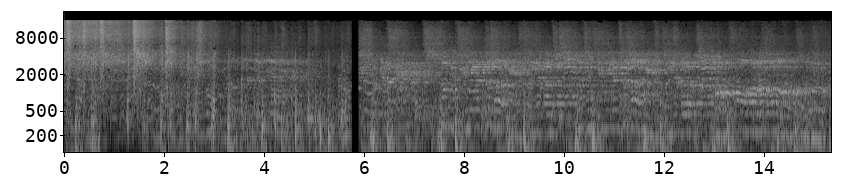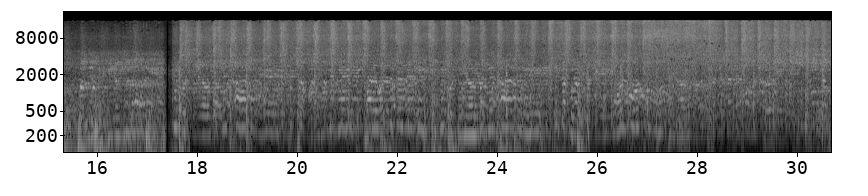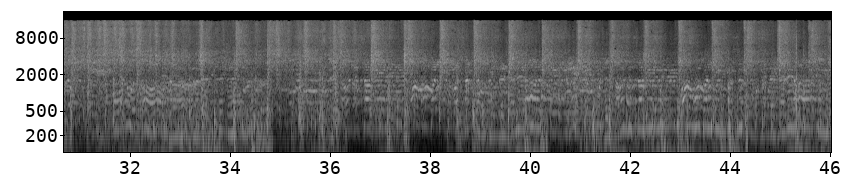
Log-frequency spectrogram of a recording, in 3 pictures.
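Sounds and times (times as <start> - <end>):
man singing through loudspeaker: 0.0 - 46.0
marching drums: 0.0 - 46.0.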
